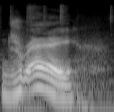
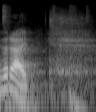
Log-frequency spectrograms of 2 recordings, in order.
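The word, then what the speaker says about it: Drei: Oni w ogóle nie czają, że to jest z niemieckiego i czytają Sway, Dray. Jakie Sway, Dray? Spy i Dry.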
